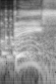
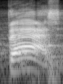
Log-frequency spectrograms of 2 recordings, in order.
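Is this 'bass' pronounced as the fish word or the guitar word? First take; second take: guitar; fish. First: It is pronounced as the guitar word. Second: It is pronounced as the fish word. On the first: It names a musical instrument. "Bass as in guitar" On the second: It names a kind of fish. "bass as in fish"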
